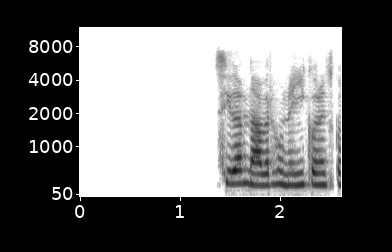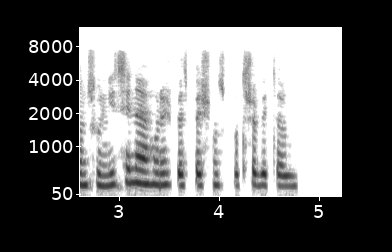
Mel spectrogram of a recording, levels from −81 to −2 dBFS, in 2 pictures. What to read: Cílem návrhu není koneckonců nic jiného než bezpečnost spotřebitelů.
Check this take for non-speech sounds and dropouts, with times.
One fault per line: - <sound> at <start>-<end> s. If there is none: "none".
none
